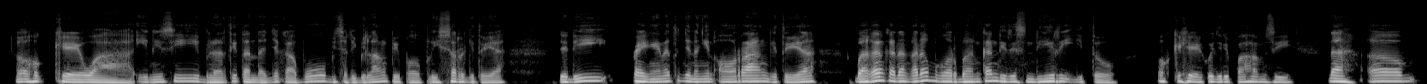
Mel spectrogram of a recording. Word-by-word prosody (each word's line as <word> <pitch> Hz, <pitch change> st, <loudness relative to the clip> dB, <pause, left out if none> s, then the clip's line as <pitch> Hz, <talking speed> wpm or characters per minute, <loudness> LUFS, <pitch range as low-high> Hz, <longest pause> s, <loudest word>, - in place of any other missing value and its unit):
Oke, 125 Hz, -1 st, +1 dB
wah 95 Hz, -4 st, +1 dB
ini 110 Hz, +3 st, -3 dB
sih 145 Hz, 0 st, -1 dB
berarti 105 Hz, +3 st, -2 dB
tandanya 105 Hz, +1 st, -1 dB
kamu 120 Hz, +6 st, -1 dB
bisa 110 Hz, -3 st, -5 dB
dibilang 115 Hz, +8 st, -1 dB
people 100 Hz, -2 st, -3 dB
pleasure 105 Hz, +5 st, -1 dB
gitu 105 Hz, -2 st, -4 dB
ya, 100 Hz, +1 st, -1 dB, 0.5 s
jadi 150 Hz, +8 st, +2 dB, 0.2 s
pengennya 130 Hz, -2 st, +3 dB
tuh 150 Hz, +1 st, -8 dB
nyenengin 125 Hz, -2 st, 0 dB
orang 135 Hz, +2 st, +2 dB
gitu 115 Hz, -1 st, -3 dB
ya, 115 Hz, +5 st, +2 dB, 0.4 s
bahkan 145 Hz, +8 st, +5 dB
kadang-kadang 150 Hz, +2 st, +2 dB
mengorbankan 130 Hz, +1 st, +2 dB
diri 135 Hz, -4 st, +1 dB
sendiri 130 Hz, +4 st, +2 dB
gitu. 95 Hz, -4 st, -5 dB, 0.4 s
Oke, 135 Hz, -1 st, -1 dB, 0.2 s
aku 130 Hz, -, +1 dB
jadi 120 Hz, 0 st, 0 dB
paham 120 Hz, +1 st, 0 dB
sih. 110 Hz, -1 st, -3 dB, 0.4 s
Nah, 125 Hz, -9 st, +4 dB
mmm, 145 Hz, +1 st, +1 dB
125 Hz, 140 wpm, -23 LUFS, 110-140 Hz, 0.5 s, bahkan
